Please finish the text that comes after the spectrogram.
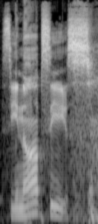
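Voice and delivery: put-on slow, deliberate Mexican accent. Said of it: "In a Mexican accent".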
